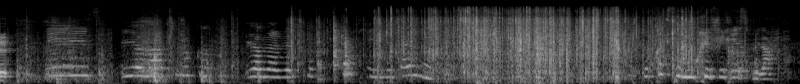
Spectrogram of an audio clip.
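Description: A plastic blind-bag sachet crinkling as it is pulled out of a cardboard display box and handled, with a dense crackle for a few seconds in the second half. A child's voice is heard briefly near the start.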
